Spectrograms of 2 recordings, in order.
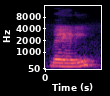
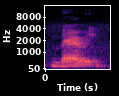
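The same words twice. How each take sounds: No difference in how they are said.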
